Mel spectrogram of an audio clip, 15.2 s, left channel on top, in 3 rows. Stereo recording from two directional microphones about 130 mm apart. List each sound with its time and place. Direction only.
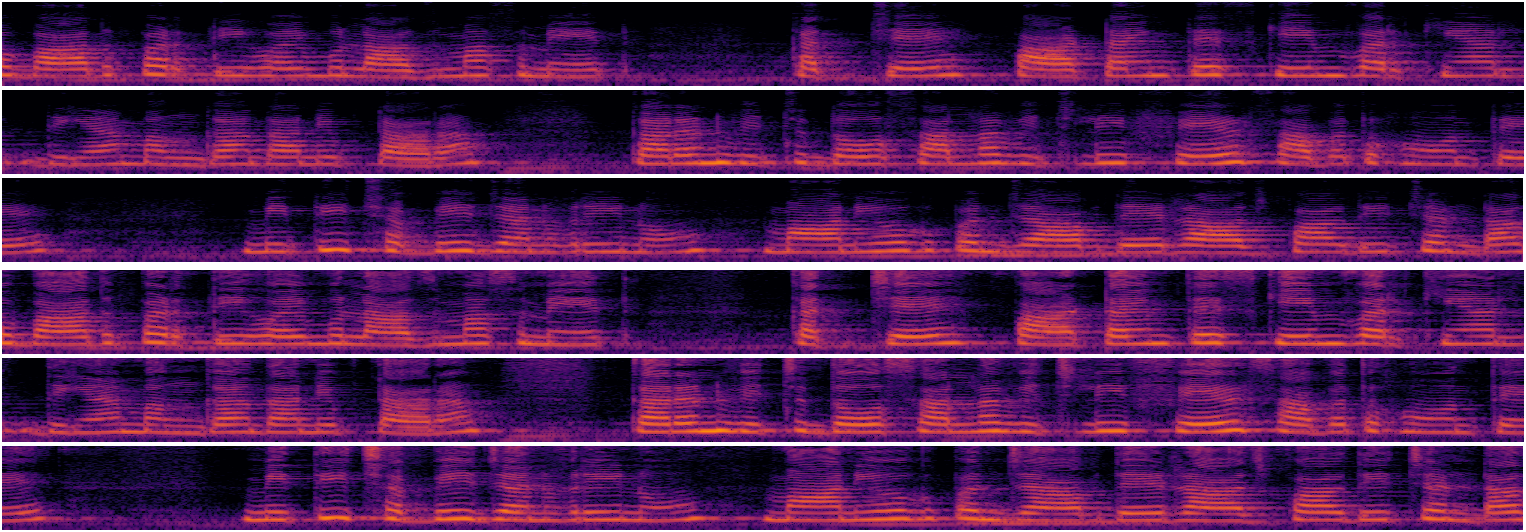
0.0 s a woman's voice: 40° right (ahead or behind)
